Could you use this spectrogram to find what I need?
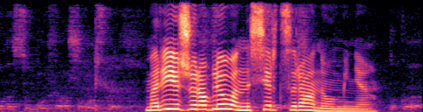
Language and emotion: Russian, neutral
